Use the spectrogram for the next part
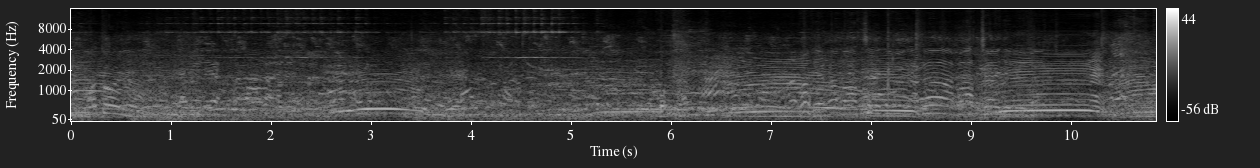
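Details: Friesian and crossbred bull calves at Raniganj cattle market, Dinajpur, on 2 May 2024: several drawn-out, low moos rise and fall over a loud, continuous crowd of bargaining voices and chatter.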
